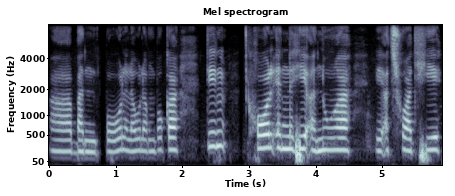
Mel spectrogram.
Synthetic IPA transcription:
bɐnpɔːlɐlɐwlɐŋbɔka | t̪in | kʰɔlʔɛnːəhiʔɐnuŋa | at͡sʰuat̪̚hi

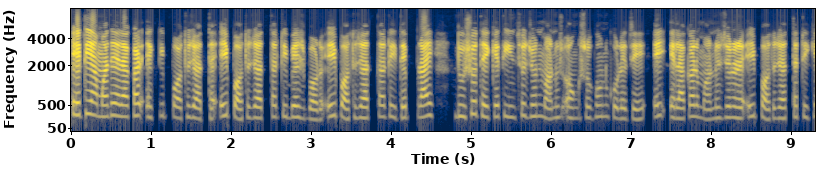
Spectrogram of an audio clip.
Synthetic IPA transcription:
eʈiamad̪eɾelakaɾʔek̚ʈipɔt̪ʰod͡ʑat̪ːɾaʔejpɔt̪ʰod͡ʑat̪ːɾaʈibeʃbɔɾoʔejpɔt̪ʰod͡ʑat̪ːɾaʈit̪epɾaed̪uʃot̪ʰeket̪inʃod͡ʑonmanuʃɔŋʃoɡonkoɾet͡ɕʰeejelakaɾmanuʃd͡ʑoneɾaʔejpɔt̪ʰod͡ʑat̪ːɾaʈike

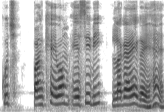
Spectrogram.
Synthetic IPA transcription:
kʊt͡ʃʰ | pə̃ŋkʰeeːbəmeːsibʱi | ləɡaːeɡəeɦɛ̃

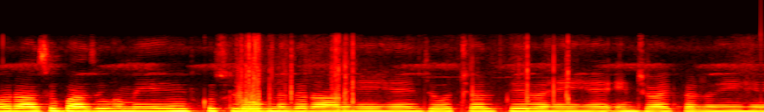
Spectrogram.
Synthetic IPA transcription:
ɔːɾaːzubaːzuɦɐmẽkʊt͡ʃʰloːɡnɐzəɾaːɾɐɦeɦɛ̃d͡ʒoːt͡ʃɐlpeɾɐɦeɦɛ̃ɪ̃nd͡ʒɔːjkɐɾːɐɦeɦɛ̃ː

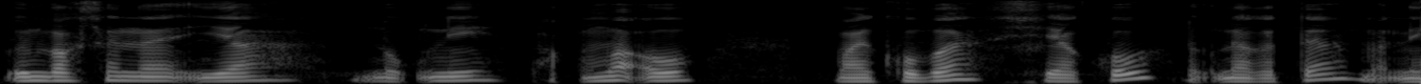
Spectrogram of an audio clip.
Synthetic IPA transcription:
unbak̚sanaijanɔk̚nipʰak̚maʔɔw | majkʰɔbasijakʰɔnɯ̰k̚naɡatama̰t̚ni

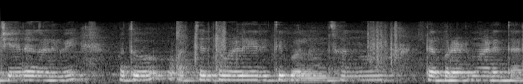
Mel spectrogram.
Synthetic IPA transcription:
t͡ʃeːɾɐɡɐɭiʋe | mɐt̪ːuɐ̰t̪jɐnt̪ɐʋɐɭːɛjɐɾiːt̪ibɐlɐnsɐnːu | ɖekoɾeːʈmaːɽit̪ːaːɾ

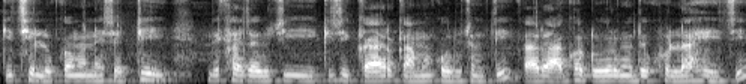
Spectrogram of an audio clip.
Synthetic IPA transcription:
kit͡ʃʰilokaməneseʈʰi | d̪ekʰad͡ʒawt͡ʃʰikit͡ʃʰikaɾkamẽkɔɾut͡ʃʰɔ̃nt̪ikaɾeaɡʱɔɖoɾməd̪ʱekʰolaɦejt͡ʃʰi

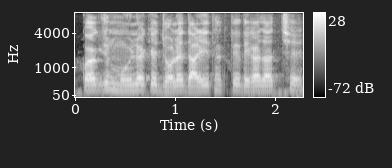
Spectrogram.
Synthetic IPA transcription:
kɔekd͡ʑonmoɦilaked͡ʑɔled̪aɽiet̪ʰak̚t̪ed̪ɛkʰad͡ʑatːɕʰe

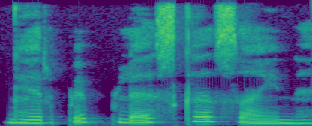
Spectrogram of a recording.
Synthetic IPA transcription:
ɡʱɐɾpeplɛːskasa̰ːɪnɦɛ

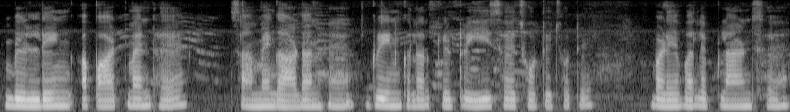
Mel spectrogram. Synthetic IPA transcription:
bɪlɖɪ̃ŋɡɐpaːɾʈmẽɳʈɦɛː | saːmẽɡaːɾɖənɦɛːɡɾiːnkələɾkeʈɾiːsɦɛt͡ʃʰoːʈet͡ʃʰoːʈe | bɐɽeʋaːleplɛ̃ːɳʈsɦɛ̃ː

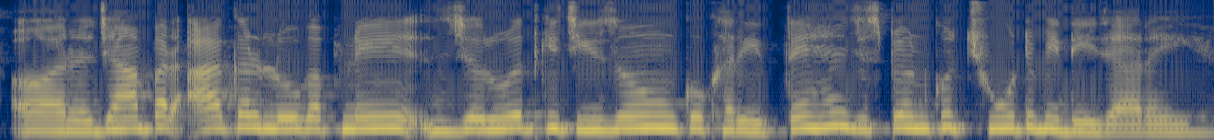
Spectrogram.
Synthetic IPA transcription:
ɔːɾd͡ʒɐɦãpɐɾʔaːkəɾloːɡɐpnezɐɾuːɾət̪kit͡ʃiːzõkoxɐɾiːd̪̚t̪eɦɛ̃d͡ʒɪspeʊnkot͡ʃʰuːʈbʱid̪iːd͡ʒaːɾɐɦiɦɛː

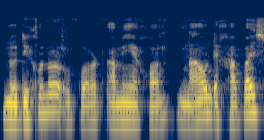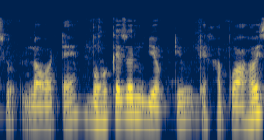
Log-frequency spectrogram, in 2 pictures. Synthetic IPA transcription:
nodikʰɔnɔɹupɔɹɔta̰miɛxʰɔnːawdɛkʰapajsʊ̰̃lɔɡɔtɛboɦukɛzɔnbjɔk̚tiʊdɛkʰapʊwaɦojs

